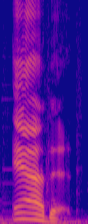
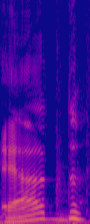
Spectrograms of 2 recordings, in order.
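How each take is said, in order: First: The ending is an extra syllable, ed. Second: The ending is a plain d sound. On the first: The speaker calls it right. "it makes the sound ed" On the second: The speaker calls it wrong. "No, that doesn't sound right"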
